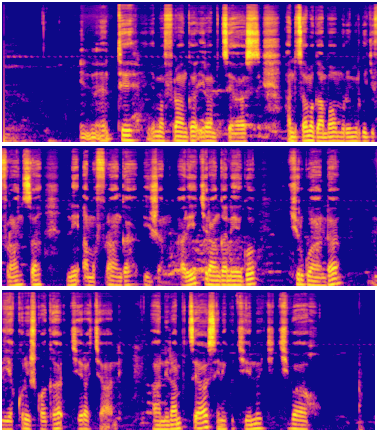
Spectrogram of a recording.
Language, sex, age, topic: Kinyarwanda, male, 25-35, finance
